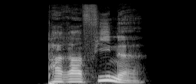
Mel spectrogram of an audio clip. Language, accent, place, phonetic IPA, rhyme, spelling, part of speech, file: German, Germany, Berlin, [paʁaˈfiːnə], -iːnə, Paraffine, noun, De-Paraffine.ogg
- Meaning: nominative/accusative/genitive plural of Paraffin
